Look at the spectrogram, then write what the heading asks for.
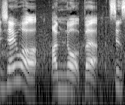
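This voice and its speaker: A woman with a London accent, a bright, sharp tone and ordinary pitch variation. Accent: British, London. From England, London. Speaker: student, fan at game. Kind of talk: street interview.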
